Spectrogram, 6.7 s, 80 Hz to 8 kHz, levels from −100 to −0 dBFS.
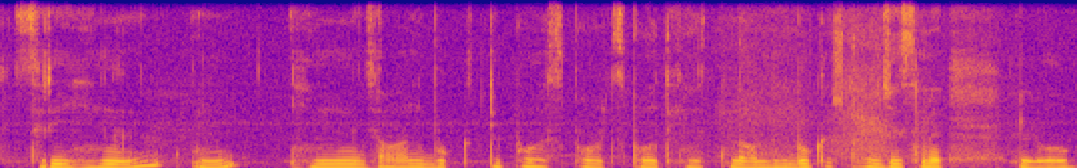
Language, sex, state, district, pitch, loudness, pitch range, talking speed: Hindi, male, Bihar, Gaya, 150 Hz, -19 LUFS, 145-160 Hz, 125 wpm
